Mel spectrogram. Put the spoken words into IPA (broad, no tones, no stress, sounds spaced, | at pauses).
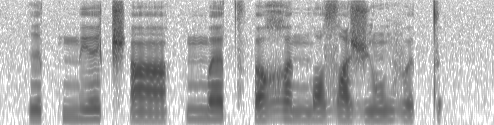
i t mʲ e t͡ʃʼ ã | m ɛ t͡sʼ ə ʁ e n ʏ zˤ e ʒ ũ v ʏ t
